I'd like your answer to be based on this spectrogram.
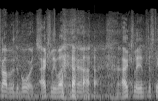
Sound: laughs

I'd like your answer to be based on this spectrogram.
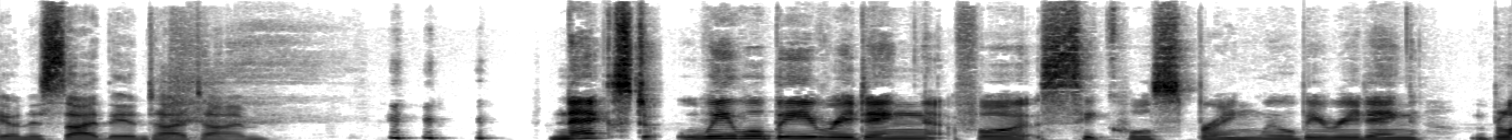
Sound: laughs

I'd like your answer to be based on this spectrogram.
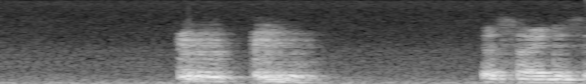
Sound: clears throat

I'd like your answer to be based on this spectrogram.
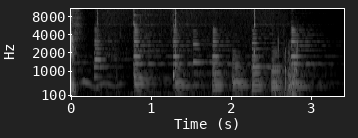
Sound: hesitant

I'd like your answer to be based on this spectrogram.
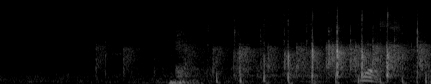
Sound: audience applauding

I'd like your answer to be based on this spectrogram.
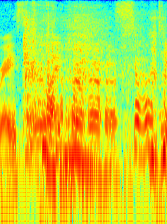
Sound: everyone laughs

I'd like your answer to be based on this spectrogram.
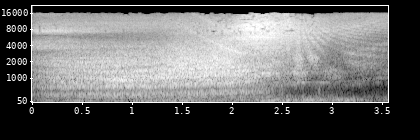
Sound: wind whooshing

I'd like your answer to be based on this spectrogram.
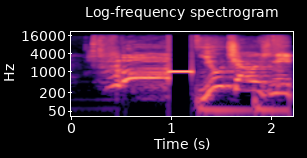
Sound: howling

